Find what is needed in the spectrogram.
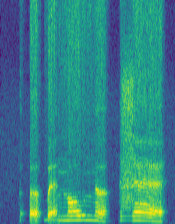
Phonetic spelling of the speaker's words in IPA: ʔə̰ɓɛ̰ nɔwnə | zɛ

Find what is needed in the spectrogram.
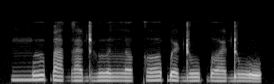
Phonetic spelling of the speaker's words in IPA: mːɯɓa ɡaɖʱɯlːɤ kɤɓɯ ɖuɓɤɐ̯ ɖu

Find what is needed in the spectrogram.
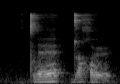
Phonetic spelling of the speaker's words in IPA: tlɛ | ɖæχø

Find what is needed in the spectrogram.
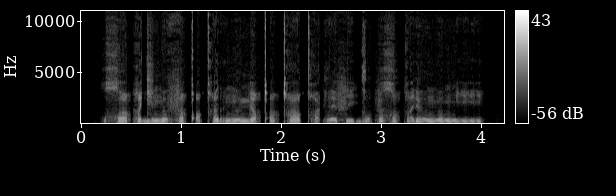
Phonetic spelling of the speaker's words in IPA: χo qɪɡʲenofɪ qʼøqʰirnumʲu qʼiqʰø qʰuklefi ɡopʏχoqe ɾʲo noŋi

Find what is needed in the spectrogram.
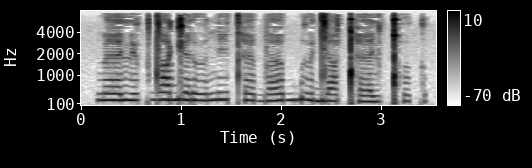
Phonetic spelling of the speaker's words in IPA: ɳɛ lʲʊkdaɡʲɛ ɾɯnit̪ʰɛb ɜbɓɯdʲa ǃʰɛlʲǃʰʊk

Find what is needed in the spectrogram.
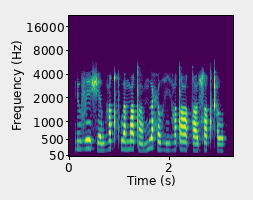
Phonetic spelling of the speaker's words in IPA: ɾʲu˧ve˦˨ʃɛ˨wɦe˦tˤ kʷʰa˧me˧tˤã˨ mɯ˦ ħo˦ɦi˧ɦɯ˦tˤ ɛ˦˨ tˤe˨˦ sʷi˧tˤkʰo˧

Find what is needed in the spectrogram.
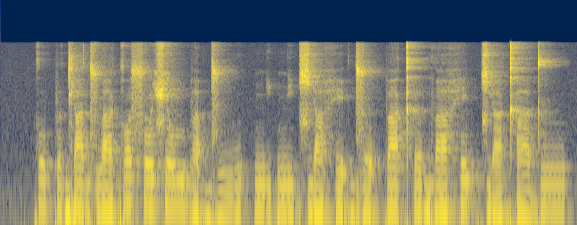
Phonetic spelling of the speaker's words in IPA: ko˧pə˨˩ɡja˧ d͡zwa˨˩ɡɔ˥˧ sɔ̃˧ɕɔ̃˧m ba˨ʔd͡zu˨˦ | ŋi˨ʔn̪i˨ʔɕja˨˩ he˨ʔd͡zo˨ʔpa˧ kʰə˧bwa˧hẽ˦k̚ ɕja˨˩kʰa˧t̪u˦

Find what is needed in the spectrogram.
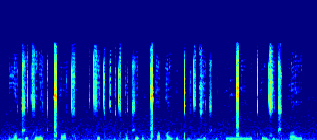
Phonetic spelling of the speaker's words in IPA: vɔd͡ʒɪt͡sɯ ɳit͡ʃǁʰɔt͡s | t͡set͡skʷʰət͡s ɡɔt͡ʃɪʔu ǁʰɯqʷɯɳʔɯ kʷʼɪt͡s ɡjət͡ʃʔi kʷə ŋ͡ǁɯ nukʷʰɯɳd͡zɪd͡ʒə qʷɯ

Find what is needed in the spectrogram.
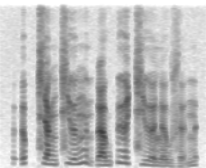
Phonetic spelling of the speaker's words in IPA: ʔə˦˥p̚t͡ɕa˨˦ŋt͡ɕɨ˨˦ə̯ ŋə̰˧˨nɗa˨˦wʔɨ˧ə̯ t͡ɕɨ˨˩ə̯lə˧˩w zə̰˧˥n

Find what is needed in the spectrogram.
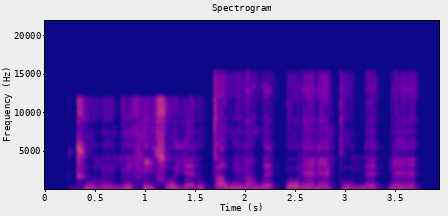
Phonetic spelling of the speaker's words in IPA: d͡ʒu˨lũ˨dũ˨˦fĩ˦˨ so˨˦jɛ˧ɾu˨ ɡa˧wũ˧ɾã˨ wɛ˧k͡po˧ ɾɛ̃˦ɾɛ̃˦ku˦˨ nɛ˨˦ ɡ͡bɛ̃˦

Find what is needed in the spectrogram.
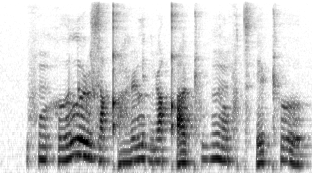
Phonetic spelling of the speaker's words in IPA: fũhʊ lʊɭzɪ qʼa̤ɭ lɪɡɳoqʼa ʈʰṳŋõf t͡sʼɪ ʈʰʊ

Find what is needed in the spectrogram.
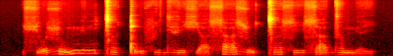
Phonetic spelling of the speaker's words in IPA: ɕo̰˨ɮṵ˦mʲɵ˦n ǀɐ˨ǃṵ˨fi˨d vʲɐ˨ça̰˨ɬa̰˦ɮṵ˨ ǀɐ˧ɬi˨ɮa̰˧ dɐ˧mʲɐ˨i̯

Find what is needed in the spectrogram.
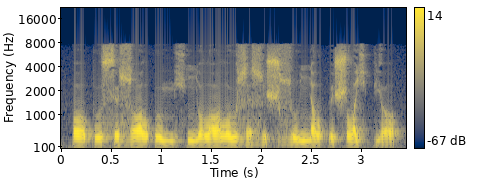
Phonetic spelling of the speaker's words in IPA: ɔpusʏ ɮɔlˠʔumʲuçɲulˠ ɔlˠ uɮəɮʏʃ ɮuɲəlˠʔʏʃ lˠəçpʲɔ

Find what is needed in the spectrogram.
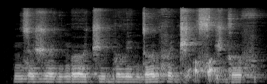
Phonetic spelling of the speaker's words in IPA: nzøʒøːdŋɵːt͡ʃi bɯlindɵːlfɛ d͡ʒa̰ sˤḭʒɡɵːf

